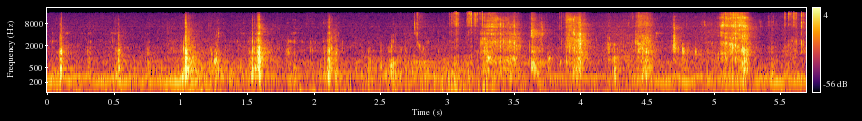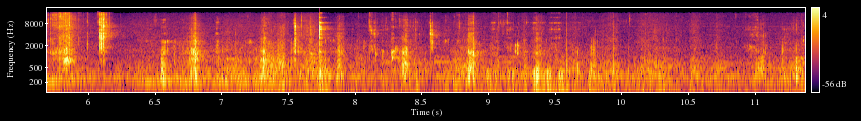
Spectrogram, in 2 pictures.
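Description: Close-up chewing of crunchy food, boiled pig ear and raw greens dipped in chili sauce, with many irregular crisp crunches between the teeth.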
